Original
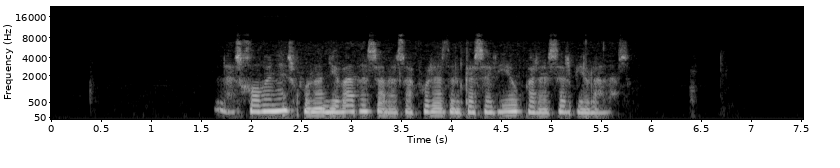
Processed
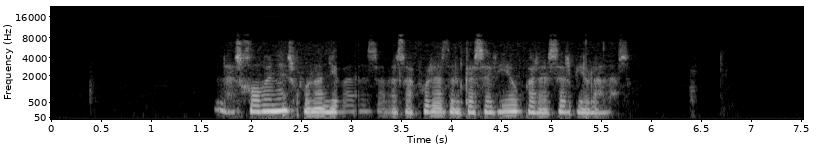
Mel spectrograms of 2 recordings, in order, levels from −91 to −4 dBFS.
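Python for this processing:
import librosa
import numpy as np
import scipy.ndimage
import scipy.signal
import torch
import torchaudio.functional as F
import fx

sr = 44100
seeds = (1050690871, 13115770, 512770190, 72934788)

y = fx.level_steps(x, sr, step_db=24, at=(2.84, 3.4), fade=0.02)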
